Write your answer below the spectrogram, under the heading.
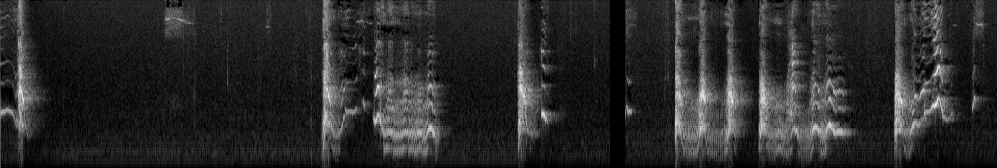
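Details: Pomeranian barking: scattered sharp, high yappy barks. Long silent pauses come first, then quicker bursts of two or three barks toward the end, some trailing into a whine.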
